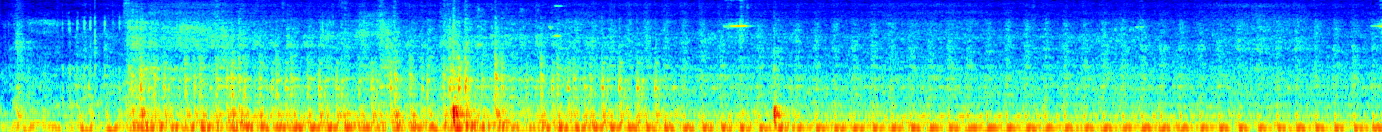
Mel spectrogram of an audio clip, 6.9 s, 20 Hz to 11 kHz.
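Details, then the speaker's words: Small 46cc petrol engine on a water trash pump at auction: uneven low chugging that never settles to clean idle; hard starting, possibly flooded. "come on oh I might have just flooded it"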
